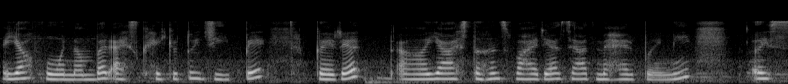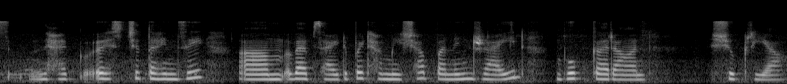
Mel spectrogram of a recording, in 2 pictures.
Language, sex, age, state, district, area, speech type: Kashmiri, female, 18-30, Jammu and Kashmir, Baramulla, rural, spontaneous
